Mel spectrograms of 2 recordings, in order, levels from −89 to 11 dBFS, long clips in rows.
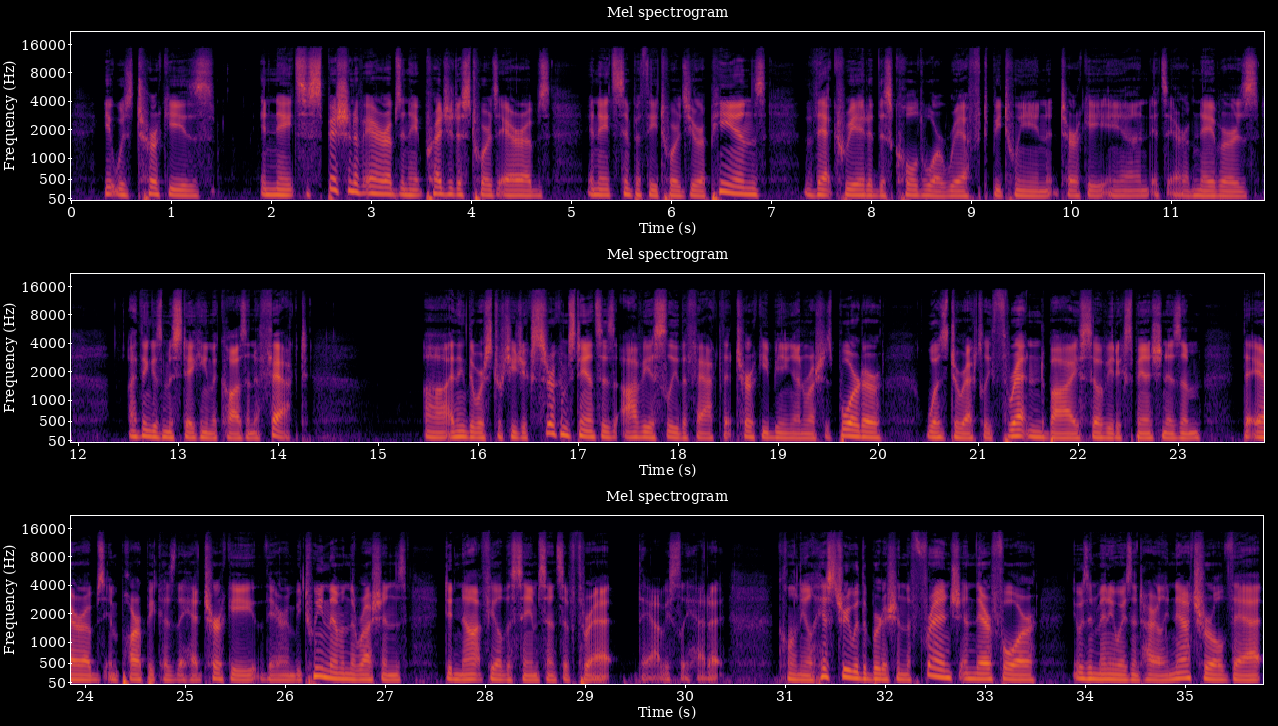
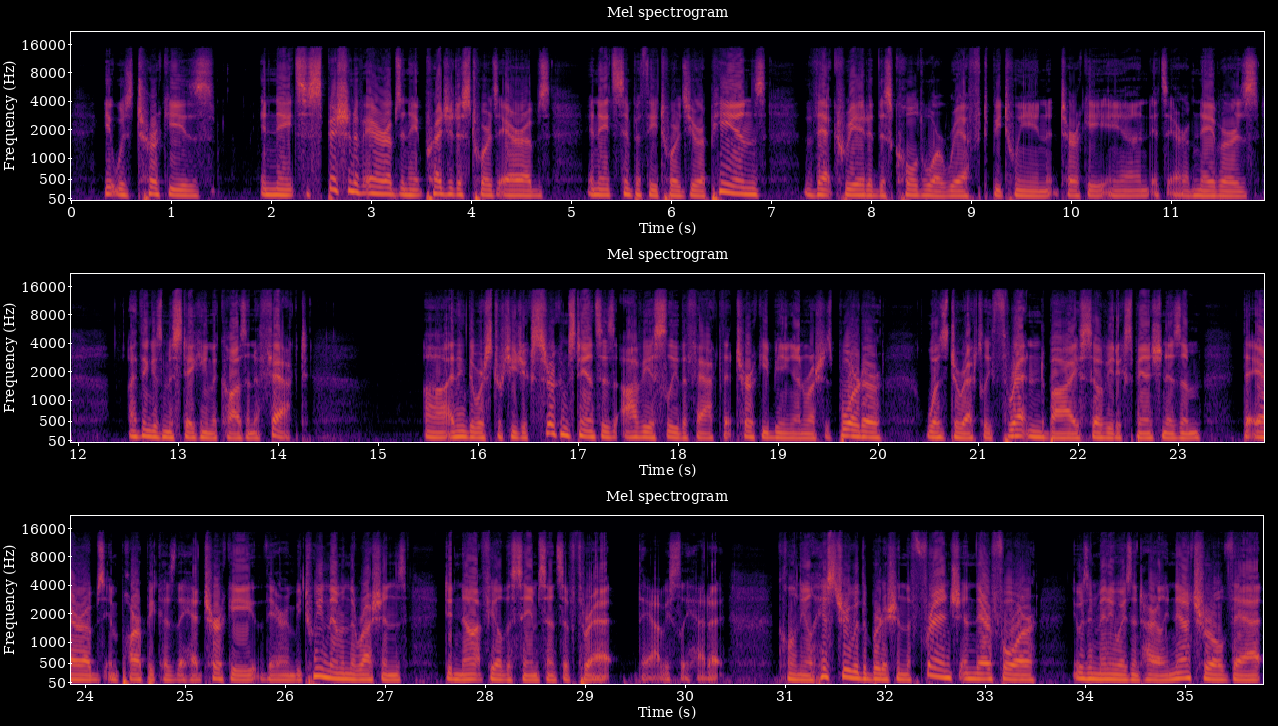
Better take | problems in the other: first | distortion; slight; 6% of the sound clipped

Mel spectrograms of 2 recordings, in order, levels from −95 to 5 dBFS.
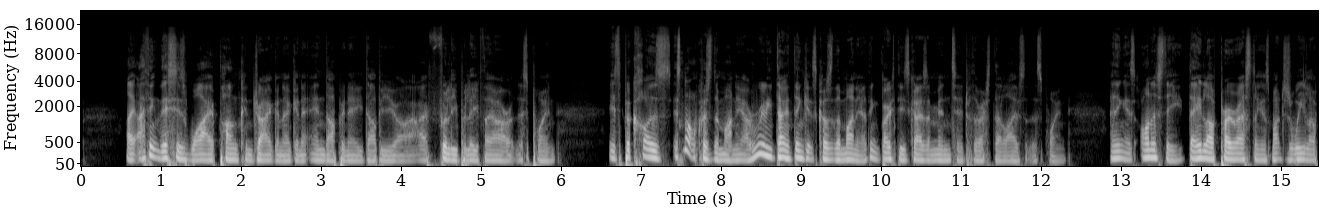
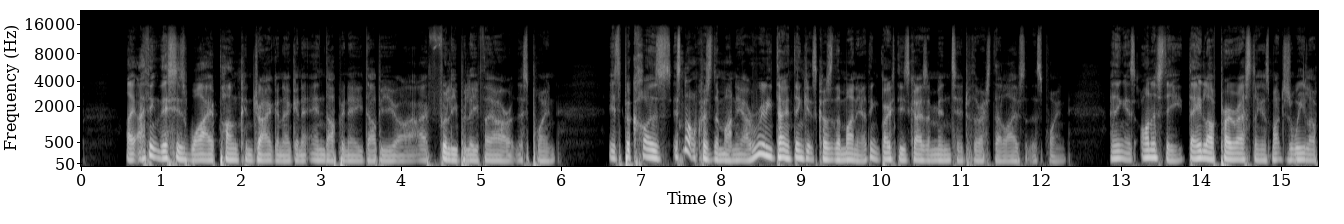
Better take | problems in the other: second | muffled; slightly; fading above 2.5 kHz

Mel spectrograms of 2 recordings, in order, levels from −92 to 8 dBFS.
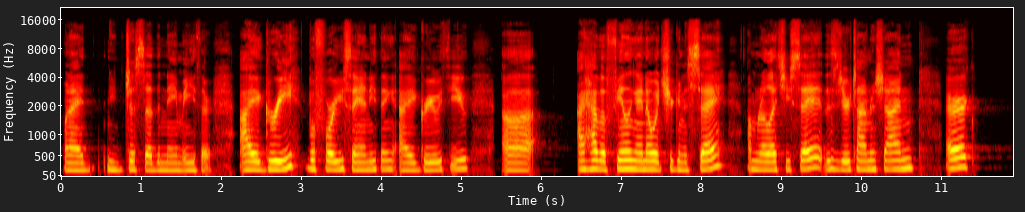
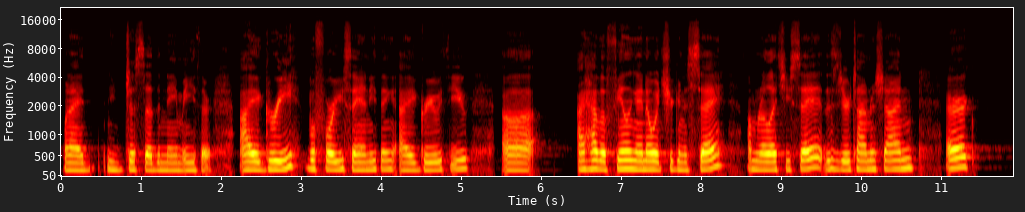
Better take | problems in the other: first | muffled; very; fading above 1.5 kHz

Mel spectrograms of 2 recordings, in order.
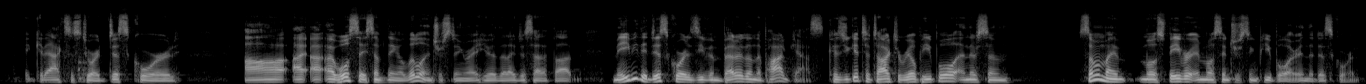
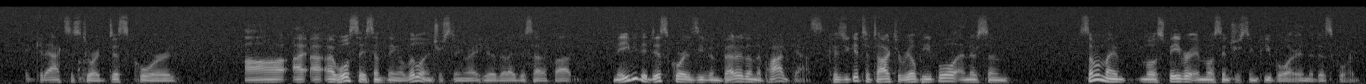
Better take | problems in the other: first | hiss; loud; throughout; 9 dB below the speech

